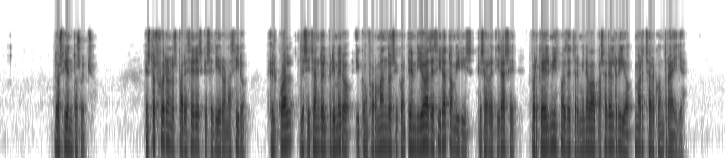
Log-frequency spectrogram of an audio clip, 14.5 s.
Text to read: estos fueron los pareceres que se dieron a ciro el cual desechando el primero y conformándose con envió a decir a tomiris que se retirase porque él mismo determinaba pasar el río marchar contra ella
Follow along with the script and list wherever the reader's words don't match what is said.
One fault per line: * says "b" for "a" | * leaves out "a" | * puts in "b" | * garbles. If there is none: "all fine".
all fine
